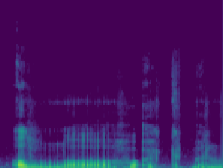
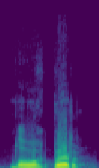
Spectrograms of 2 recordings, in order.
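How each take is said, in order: First: It is said slowly and calmly. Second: It is said quickly and hurriedly. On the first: The prayer is performed calmly and unhurried. The speaker calls it right. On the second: The prayer is rushed. The speaker calls it wrong. "bukan gitu"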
